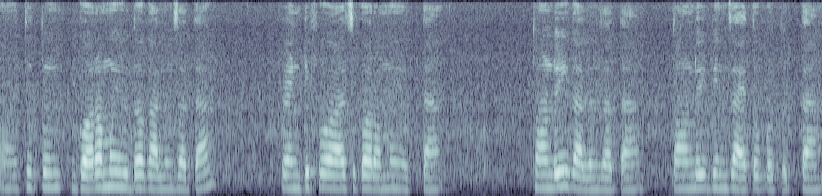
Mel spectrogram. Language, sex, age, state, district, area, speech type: Goan Konkani, female, 30-45, Goa, Quepem, rural, spontaneous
